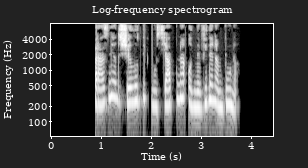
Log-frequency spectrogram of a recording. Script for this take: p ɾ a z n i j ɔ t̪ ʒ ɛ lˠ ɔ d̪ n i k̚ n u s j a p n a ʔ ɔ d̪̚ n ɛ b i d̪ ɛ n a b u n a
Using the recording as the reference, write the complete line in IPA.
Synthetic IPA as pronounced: p ɾ a z n i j ɔ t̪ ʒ ɛ lˠ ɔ d̪ n i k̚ m u s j a p n a ʔ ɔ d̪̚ n ɛ v i d̪ ɛ n a b u n a

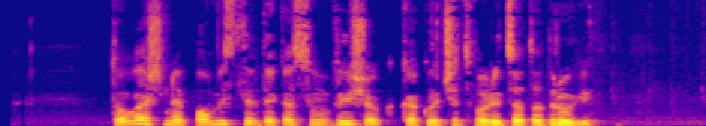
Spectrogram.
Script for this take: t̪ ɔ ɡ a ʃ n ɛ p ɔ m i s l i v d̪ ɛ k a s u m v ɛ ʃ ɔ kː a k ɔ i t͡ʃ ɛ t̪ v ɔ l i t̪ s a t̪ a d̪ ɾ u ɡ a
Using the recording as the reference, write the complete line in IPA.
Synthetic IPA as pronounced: t̪ ɔ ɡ a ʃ n ɛ p ɔ m i s l i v d̪ ɛ k a s u m v i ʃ ɔ kː a k ɔ i t͡ʃ ɛ t̪ v ɔ ɾ i t̪ s a t̪ a d̪ ɾ u ɡ i

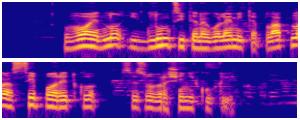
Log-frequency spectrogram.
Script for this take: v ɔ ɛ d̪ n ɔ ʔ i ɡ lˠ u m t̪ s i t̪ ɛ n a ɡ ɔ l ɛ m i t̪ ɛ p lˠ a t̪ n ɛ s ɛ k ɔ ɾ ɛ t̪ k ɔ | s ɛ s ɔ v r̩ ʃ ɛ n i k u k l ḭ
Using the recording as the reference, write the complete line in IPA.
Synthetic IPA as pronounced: v ɔ ɛ d̪ n ɔ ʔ i ɡ lˠ u m t̪ s i t̪ ɛ n a ɡ ɔ l ɛ m i t̪ ɛ p lˠ a t̪ n a s ɛ p ɔ ɾ ɛ t̪ k ɔ | s ɛ s ɔ v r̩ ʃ ɛ n i k u k l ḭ

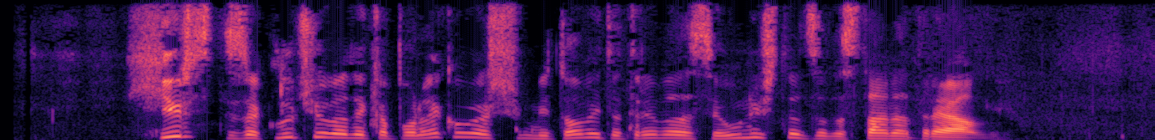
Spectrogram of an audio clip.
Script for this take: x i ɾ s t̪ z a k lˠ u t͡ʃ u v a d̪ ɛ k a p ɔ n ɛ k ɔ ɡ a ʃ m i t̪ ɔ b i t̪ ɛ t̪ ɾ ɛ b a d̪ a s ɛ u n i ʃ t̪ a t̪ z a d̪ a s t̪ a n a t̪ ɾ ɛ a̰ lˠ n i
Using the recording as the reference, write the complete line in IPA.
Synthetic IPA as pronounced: x i ɾ s t̪ z a k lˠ u t͡ʃ u v a d̪ ɛ k a p ɔ n ɛ k ɔ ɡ a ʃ m i t̪ ɔ v i t̪ ɛ t̪ ɾ ɛ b a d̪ a s ɛ u n i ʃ t̪ a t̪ z a d̪ a s t̪ a n a t̪ ɾ ɛ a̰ lˠ n i

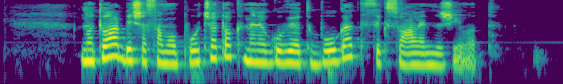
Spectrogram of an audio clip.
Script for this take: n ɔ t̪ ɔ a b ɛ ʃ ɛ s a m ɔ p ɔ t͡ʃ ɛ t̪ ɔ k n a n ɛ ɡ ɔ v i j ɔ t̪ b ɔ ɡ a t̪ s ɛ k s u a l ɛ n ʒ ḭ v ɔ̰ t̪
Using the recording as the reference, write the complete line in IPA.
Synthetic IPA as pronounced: n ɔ t̪ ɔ a b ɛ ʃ ɛ s a m ɔ p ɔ t͡ʃ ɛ t̪ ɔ k n a n ɛ ɡ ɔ v i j ɔ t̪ b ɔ ɡ a t̪ s ɛ k s u a l ɛ n ʒ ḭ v ɔ̰ t̪

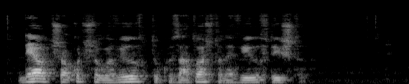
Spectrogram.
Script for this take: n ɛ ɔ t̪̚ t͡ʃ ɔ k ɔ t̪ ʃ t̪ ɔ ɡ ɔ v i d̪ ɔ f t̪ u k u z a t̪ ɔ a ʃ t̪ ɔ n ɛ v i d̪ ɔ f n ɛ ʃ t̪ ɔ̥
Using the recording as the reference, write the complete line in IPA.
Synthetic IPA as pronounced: n ɛ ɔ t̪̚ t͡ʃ ɔ k ɔ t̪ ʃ t̪ ɔ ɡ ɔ v i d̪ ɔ f t̪ u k u z a t̪ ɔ a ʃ t̪ ɔ n ɛ v i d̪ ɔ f n i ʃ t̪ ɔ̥

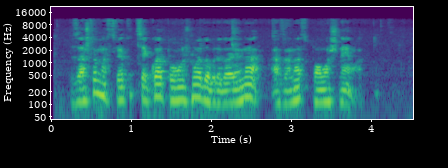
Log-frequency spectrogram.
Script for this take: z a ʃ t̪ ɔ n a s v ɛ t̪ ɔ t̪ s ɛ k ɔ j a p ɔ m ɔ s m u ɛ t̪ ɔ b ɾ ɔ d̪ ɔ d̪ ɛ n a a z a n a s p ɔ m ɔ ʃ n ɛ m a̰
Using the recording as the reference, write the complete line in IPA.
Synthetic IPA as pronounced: z a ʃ t̪ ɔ n a s v ɛ t̪ ɔ t̪ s ɛ k ɔ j a p ɔ m ɔ ʃ m u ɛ d̪ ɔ b ɾ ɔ d̪ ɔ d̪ ɛ n a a z a n a s p ɔ m ɔ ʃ n ɛ m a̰

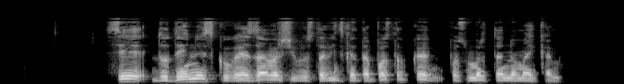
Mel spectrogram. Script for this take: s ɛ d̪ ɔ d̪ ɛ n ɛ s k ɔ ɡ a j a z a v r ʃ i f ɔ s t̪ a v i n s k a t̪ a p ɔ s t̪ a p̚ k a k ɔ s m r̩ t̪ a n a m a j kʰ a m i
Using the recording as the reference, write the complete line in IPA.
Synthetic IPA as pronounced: s ɛ d̪ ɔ d̪ ɛ n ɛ s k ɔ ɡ a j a z a v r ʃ i v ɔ s t̪ a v i n s k a t̪ a p ɔ s t̪ a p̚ k a p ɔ s m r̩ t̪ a n a m a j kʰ a m i

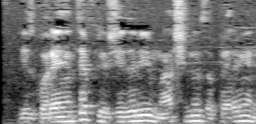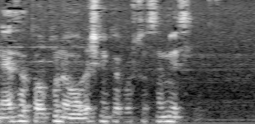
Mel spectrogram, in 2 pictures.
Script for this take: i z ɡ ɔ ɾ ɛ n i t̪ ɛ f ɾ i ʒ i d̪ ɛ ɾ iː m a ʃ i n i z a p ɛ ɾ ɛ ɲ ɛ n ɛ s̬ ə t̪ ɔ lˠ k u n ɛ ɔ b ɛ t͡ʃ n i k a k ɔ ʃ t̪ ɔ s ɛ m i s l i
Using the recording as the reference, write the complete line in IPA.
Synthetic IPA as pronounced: i z ɡ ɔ ɾ ɛ n i t̪ ɛ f ɾ i ʒ i d̪ ɛ ɾ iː m a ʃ i n i z a p ɛ ɾ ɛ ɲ ɛ n ɛ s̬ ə t̪ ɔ lˠ k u n ɛ ɔ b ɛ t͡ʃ n i k a k ɔ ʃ t̪ ɔ s ɛ m i s l i

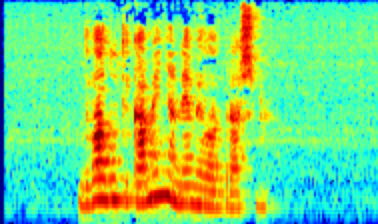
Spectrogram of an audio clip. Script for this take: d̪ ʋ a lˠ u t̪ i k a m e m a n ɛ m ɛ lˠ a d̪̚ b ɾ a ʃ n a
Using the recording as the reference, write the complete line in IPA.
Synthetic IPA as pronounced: d̪ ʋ a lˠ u t̪ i k a m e ɲ a n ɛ m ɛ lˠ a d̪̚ b ɾ a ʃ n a

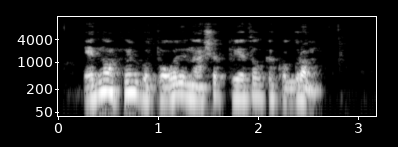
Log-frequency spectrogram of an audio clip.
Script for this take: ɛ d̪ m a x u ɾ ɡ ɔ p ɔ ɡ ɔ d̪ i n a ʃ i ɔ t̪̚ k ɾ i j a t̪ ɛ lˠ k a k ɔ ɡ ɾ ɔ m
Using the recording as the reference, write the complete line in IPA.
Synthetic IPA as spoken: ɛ d̪ n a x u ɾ ɡ ɔ p ɔ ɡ ɔ d̪ i n a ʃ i ɔ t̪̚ p ɾ i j a t̪ ɛ lˠ k a k ɔ ɡ ɾ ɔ m

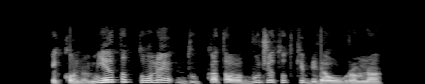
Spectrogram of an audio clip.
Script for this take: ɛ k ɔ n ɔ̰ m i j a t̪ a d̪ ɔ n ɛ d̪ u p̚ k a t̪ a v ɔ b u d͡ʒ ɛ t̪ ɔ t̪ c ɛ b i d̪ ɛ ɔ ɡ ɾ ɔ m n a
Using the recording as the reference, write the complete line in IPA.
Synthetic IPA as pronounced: ɛ k ɔ n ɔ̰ m i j a t̪ a t̪ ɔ n ɛ d̪ u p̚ k a t̪ a v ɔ b u d͡ʒ ɛ t̪ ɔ t̪ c ɛ b i d̪ ɛ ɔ ɡ ɾ ɔ m n a

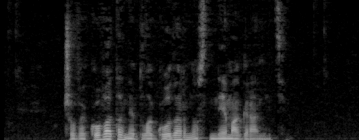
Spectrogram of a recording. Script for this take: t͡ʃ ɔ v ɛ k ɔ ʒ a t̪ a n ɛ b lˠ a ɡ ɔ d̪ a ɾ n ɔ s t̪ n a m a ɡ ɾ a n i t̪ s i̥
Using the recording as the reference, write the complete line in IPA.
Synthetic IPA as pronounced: t͡ʃ ɔ v ɛ k ɔ v a t̪ a n ɛ b lˠ a ɡ ɔ d̪ a ɾ n ɔ s t̪ n ɛ m a ɡ ɾ a n i t̪ s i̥

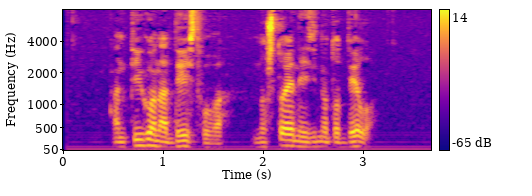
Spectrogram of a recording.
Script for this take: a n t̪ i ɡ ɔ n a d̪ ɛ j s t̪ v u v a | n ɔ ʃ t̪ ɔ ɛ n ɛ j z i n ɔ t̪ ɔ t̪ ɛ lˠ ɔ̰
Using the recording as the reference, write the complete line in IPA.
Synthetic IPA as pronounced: a n t̪ i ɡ ɔ n a d̪ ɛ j s t̪ v u v a | n ɔ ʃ t̪ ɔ ɛ n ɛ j z i n ɔ t̪ ɔ d̪ ɛ lˠ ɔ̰

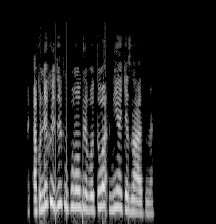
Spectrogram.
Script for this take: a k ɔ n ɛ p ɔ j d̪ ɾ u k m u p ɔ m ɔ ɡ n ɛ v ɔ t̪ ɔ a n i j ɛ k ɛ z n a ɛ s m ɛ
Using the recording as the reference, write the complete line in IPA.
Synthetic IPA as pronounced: a k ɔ n ɛ k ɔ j d̪ ɾ u k m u p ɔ m ɔ ɡ n ɛ v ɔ t̪ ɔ a n i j ɛ c ɛ z n a ɛ f m ɛ

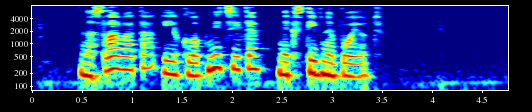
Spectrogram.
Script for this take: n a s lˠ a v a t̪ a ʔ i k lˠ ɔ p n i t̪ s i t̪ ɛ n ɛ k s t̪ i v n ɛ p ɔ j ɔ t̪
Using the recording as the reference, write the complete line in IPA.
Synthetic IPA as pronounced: n a s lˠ a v a t̪ a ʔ i k lˠ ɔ p n i t̪ s i t̪ ɛ n ɛ k s t̪ i v n ɛ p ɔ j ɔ t̪

